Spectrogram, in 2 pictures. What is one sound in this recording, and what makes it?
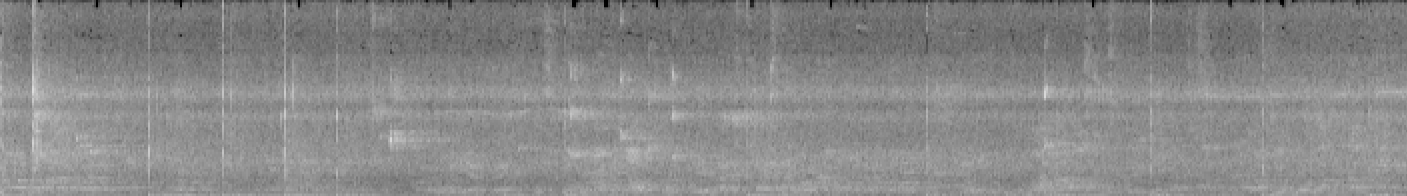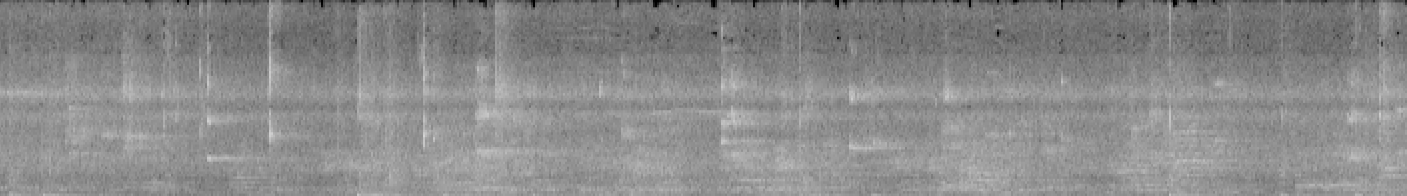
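Many people chatter and call out across a large echoing hall.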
